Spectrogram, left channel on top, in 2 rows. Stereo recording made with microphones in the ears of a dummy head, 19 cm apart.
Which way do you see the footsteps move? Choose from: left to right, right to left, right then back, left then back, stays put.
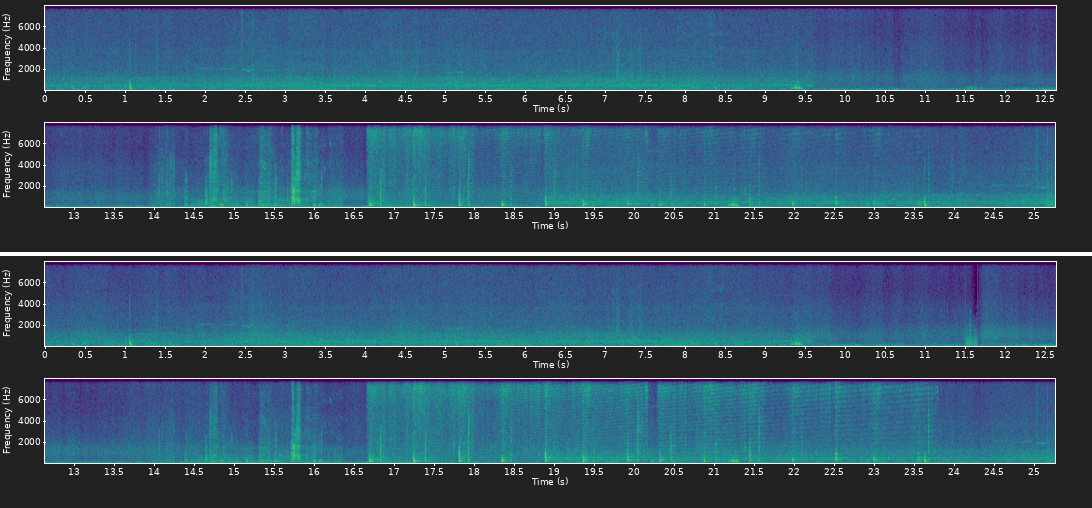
left to right.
